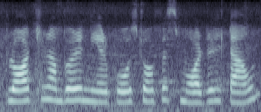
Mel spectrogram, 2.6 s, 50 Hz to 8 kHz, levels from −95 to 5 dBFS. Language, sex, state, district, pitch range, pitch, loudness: English, female, Haryana, Rohtak, 245-280 Hz, 265 Hz, -18 LUFS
